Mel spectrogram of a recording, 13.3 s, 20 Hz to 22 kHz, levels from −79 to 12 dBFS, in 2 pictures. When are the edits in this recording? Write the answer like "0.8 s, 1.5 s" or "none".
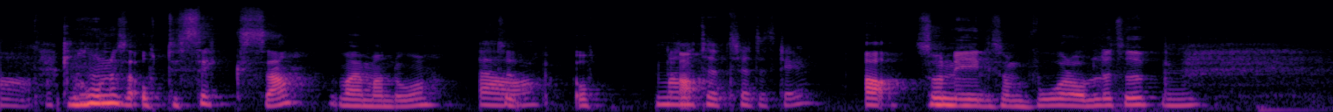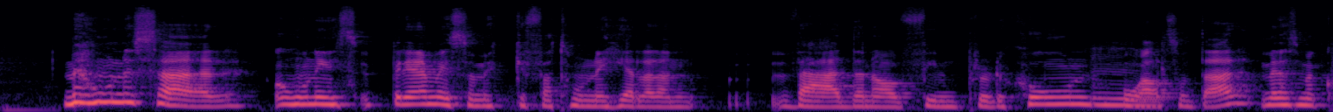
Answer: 8.0 s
